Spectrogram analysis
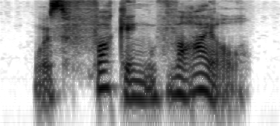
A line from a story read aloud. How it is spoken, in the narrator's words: Rain muttered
